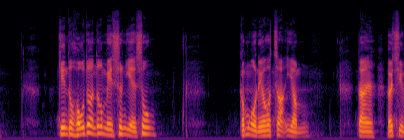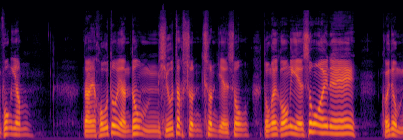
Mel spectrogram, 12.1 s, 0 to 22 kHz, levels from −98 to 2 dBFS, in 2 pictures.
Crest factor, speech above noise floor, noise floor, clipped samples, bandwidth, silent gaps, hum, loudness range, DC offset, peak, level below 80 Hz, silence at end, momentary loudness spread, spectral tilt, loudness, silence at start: 20 dB; 46 dB; -73 dBFS; under 0.1%; 13.5 kHz; none; none; 5 LU; under 0.1%; -8 dBFS; -74 dBFS; 0 s; 8 LU; -5 dB/octave; -27 LUFS; 0.9 s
